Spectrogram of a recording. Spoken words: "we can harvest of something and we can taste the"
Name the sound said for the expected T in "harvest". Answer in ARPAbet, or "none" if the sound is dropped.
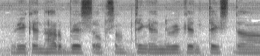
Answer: none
